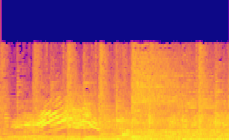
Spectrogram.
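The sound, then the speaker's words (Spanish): Cats fighting on the roof of a bakery yowl and caterwaul in a drawn-out, wavering cry that rises and falls, loud, over a steady low rhythmic background hum. “Mira, tengo unos vecinos, unos gatitos que siempre se ponen a pelear aquí arriba al techo de la panadería.”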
